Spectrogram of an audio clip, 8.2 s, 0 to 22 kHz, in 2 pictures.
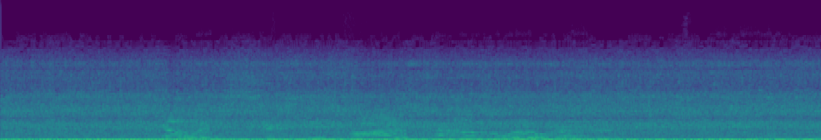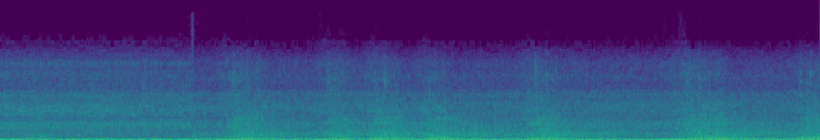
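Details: Freshly rebuilt 400ci small-block Chevy V8 (new bearings and rings, machined crank) in a 5-speed S10, first run; loud, steady, smooth drone under load, no ticking or knocking. Normal running.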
